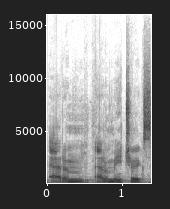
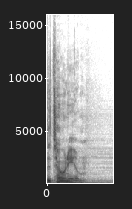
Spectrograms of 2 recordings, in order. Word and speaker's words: Atomium: Tomorrow we look at the atom matrix. I gotta come from the future now and save my ass. It's Atomium.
